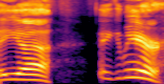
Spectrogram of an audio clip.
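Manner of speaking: high, loud yell. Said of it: "She yells".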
